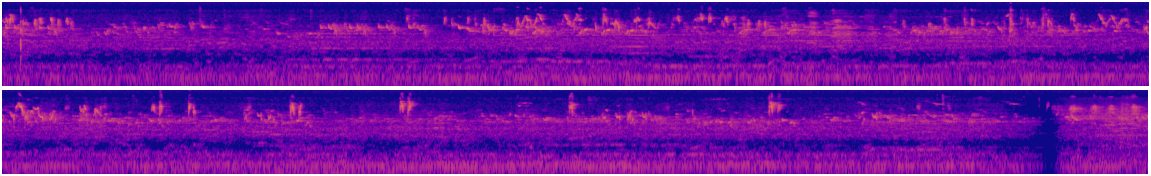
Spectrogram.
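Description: Small birds chirping and twittering, many short calls overlapping, over a steady low background rumble. The sound drops out for a moment near the end.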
